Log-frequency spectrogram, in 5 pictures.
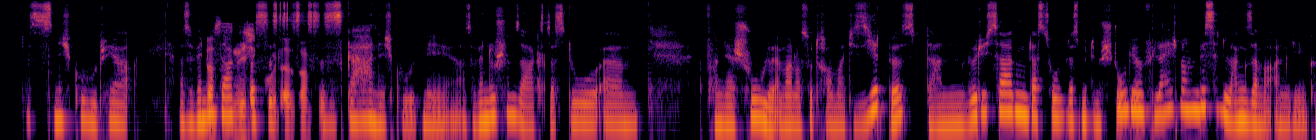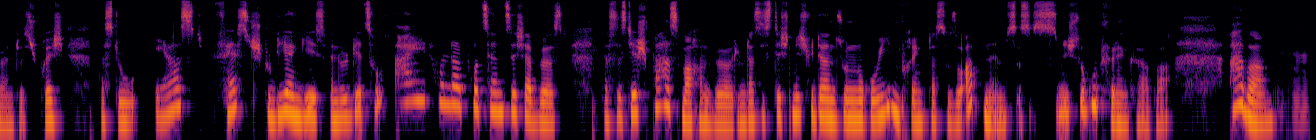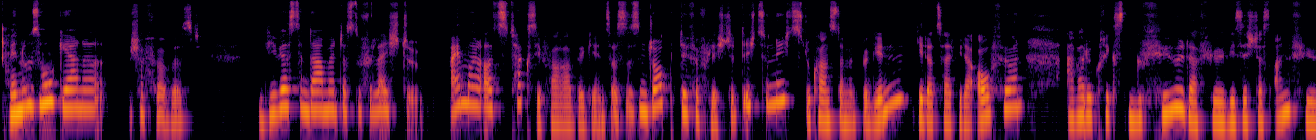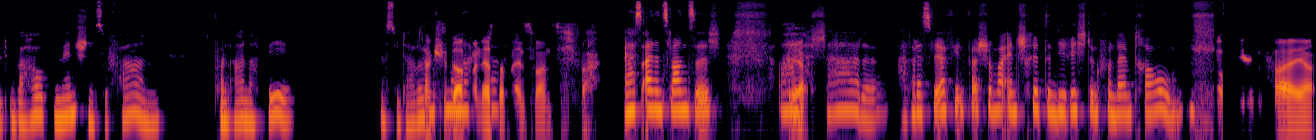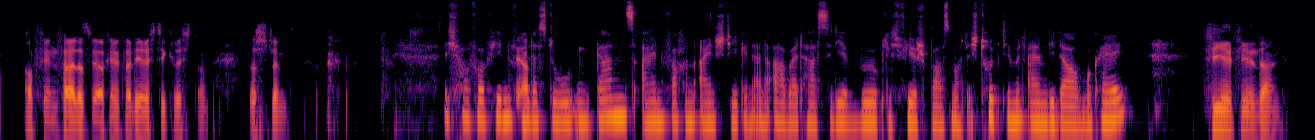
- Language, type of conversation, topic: German, advice, Wie kann ich mit Überforderung bei einer schrittweisen Rückkehr zur Arbeit umgehen?
- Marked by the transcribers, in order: laughing while speaking: "einundzwanzig fahr"; "fahren" said as "fahr"; sigh; chuckle; laugh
